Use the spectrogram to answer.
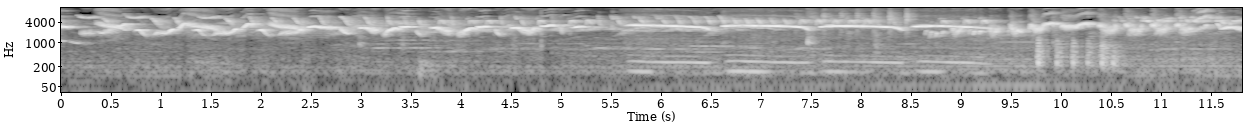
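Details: Tame Chinese hwamei kept for fighting sings a long high sequence of rich looping whistles, then a run of steady repeated whistled notes with soft lower tones, ending in sharp trills.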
